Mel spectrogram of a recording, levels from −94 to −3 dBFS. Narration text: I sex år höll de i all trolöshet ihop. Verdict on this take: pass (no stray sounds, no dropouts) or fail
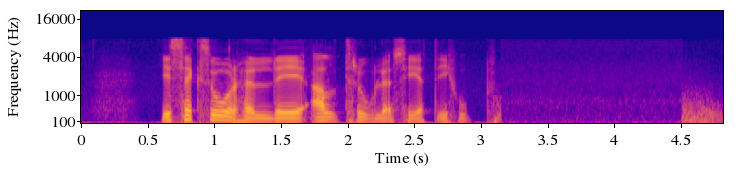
pass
